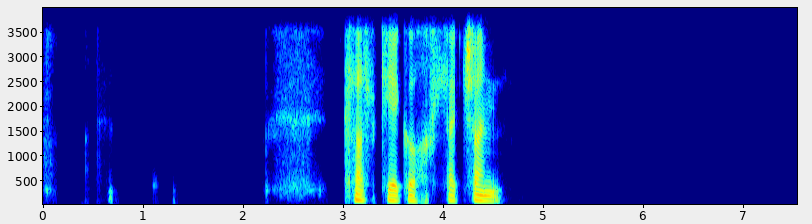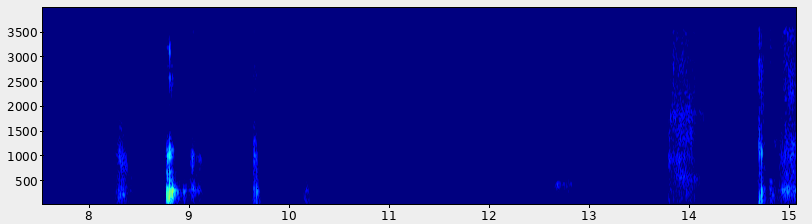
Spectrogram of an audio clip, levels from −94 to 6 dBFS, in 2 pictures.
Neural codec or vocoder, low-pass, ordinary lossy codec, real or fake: codec, 24 kHz, 0.9 kbps, WavTokenizer, small release; 3.6 kHz; Opus, 24 kbps; fake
